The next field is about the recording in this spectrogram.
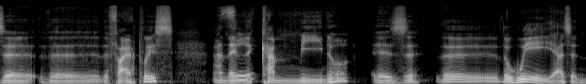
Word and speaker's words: cammino: Cammino. – So I hope you can hear the difference there in Francesca's pronunciation. Cammino, one M. Cammino, with two M's and a little bounce in the middle.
